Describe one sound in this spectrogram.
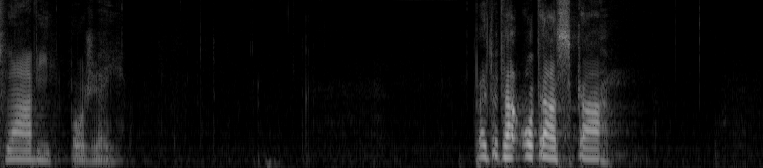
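A middle-aged man speaks into a microphone in a slow, measured voice, with pauses between phrases.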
